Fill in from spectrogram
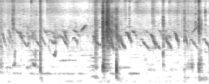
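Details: Chicks of the grey francolin give quick, high downslurred peeps in overlapping runs, broken by a few loud sharp taps and thumps near the middle.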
